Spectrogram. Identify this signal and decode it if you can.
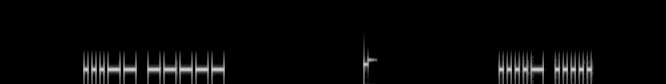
Morse code, heard as a keyed tone, about 30 wpm, 700 Hz. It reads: 30 45
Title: Numbers - 2-Digit 30wpm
